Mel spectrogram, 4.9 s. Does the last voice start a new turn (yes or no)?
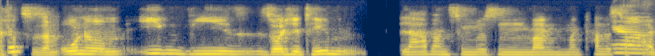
no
